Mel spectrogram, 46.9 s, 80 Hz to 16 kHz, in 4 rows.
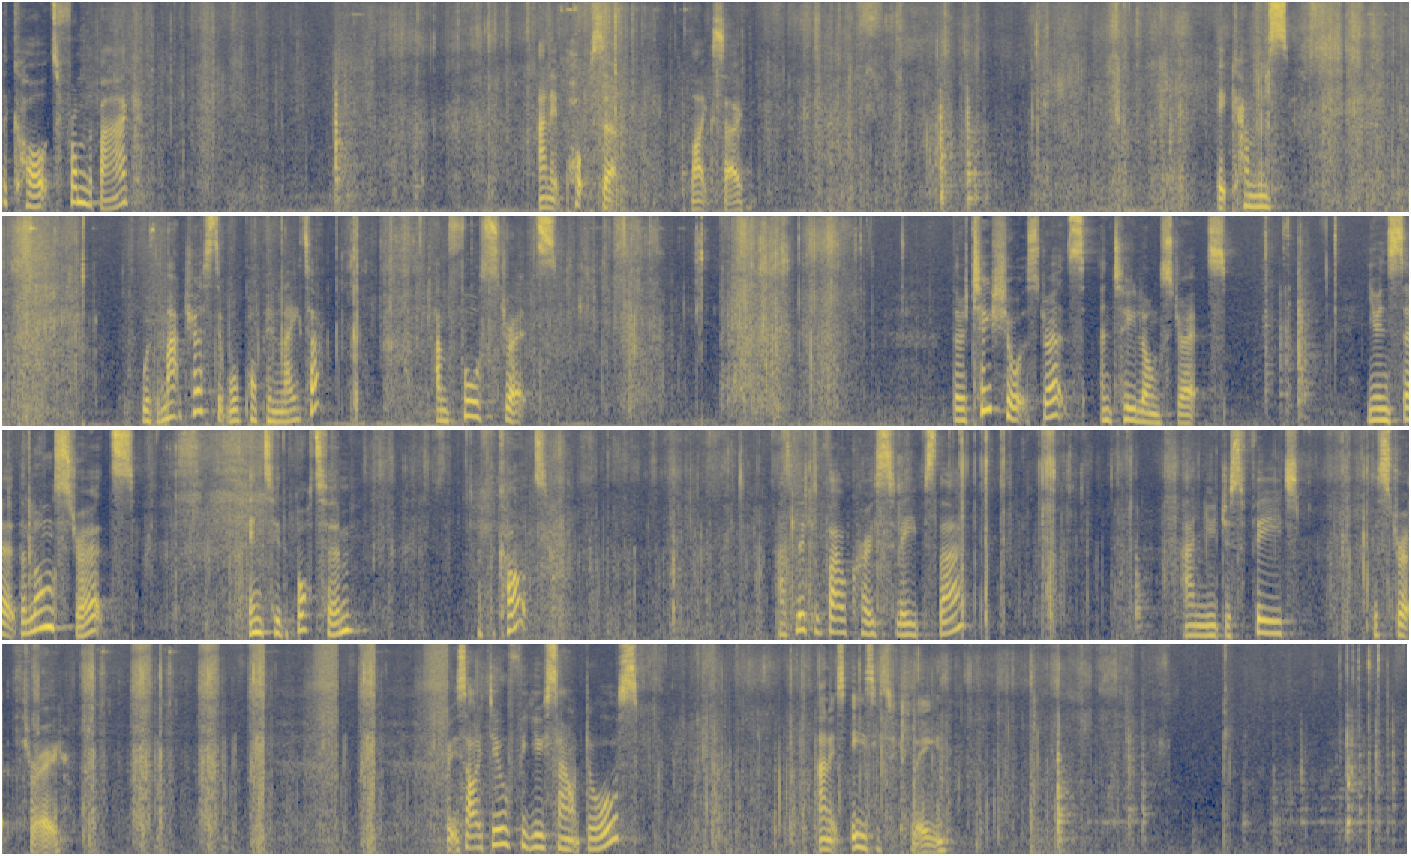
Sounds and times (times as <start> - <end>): Speech: 0.0 - 1.1, 4.5 - 6.3, 10.1 - 10.8, 12.9 - 14.4, 15.3 - 16.4, 19.7 - 22.0, 23.1 - 24.6, 25.5 - 26.5, 27.4 - 28.1, 29.9 - 31.5, 33.3 - 34.3, 34.9 - 35.8, 38.9 - 40.5, 42.0 - 43.1.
